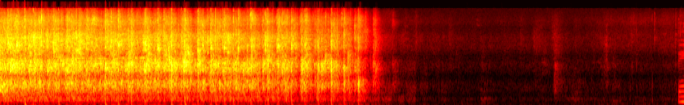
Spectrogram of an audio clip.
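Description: A large audience at a university fisheries science graduation ceremony gives dense, sustained applause for about six seconds, then it fades out to near silence with only a few scattered small sounds.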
